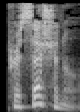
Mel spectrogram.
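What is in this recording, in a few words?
"precessional", British English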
